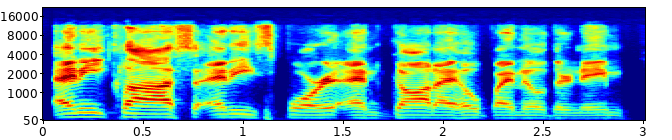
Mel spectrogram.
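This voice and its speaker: A man's voice: lowish voice, moderate pace, bright, forceful tone, clean tone, no room sound. A man hosting a casual streaming interview, asking long rambling questions in a friendly way. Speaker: podcast host.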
